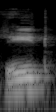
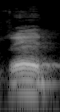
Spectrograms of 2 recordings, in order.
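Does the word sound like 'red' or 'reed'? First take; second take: reed; red. First: The vowel is long, like in reed. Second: The vowel is short, like in red. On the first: It is the present form of the verb. "First form रीड पढ़ी जाती है" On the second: It is the past form of the verb. "Second और third form को रेड पढ़ते हैं"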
